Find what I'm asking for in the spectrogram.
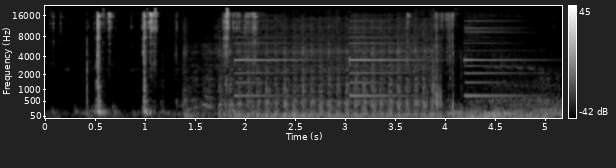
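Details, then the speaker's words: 2009 Pontiac G6 GT with auto crank: starter cranks steadily for several seconds without firing, sometimes not starting at all; presented as the main symptom of a faulty fuel pump, which was then replaced. "the the the cars is continuing to run and run and run and run and run or crank I mean just continuing to crank that before it fires sometimes it won't even start"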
